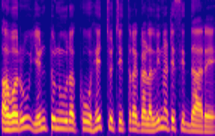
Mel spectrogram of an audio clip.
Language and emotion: Kannada, neutral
